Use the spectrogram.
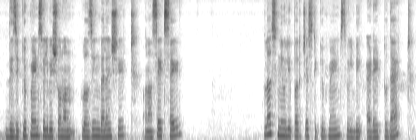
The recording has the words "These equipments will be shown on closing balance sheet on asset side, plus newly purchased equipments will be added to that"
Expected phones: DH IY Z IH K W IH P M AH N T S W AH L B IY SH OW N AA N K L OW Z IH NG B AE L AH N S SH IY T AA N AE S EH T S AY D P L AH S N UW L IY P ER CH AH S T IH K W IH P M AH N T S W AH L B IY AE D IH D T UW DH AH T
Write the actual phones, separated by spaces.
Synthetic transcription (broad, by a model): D IY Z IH K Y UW P M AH N T S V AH L B IY SH OW N AA N K L OW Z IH NG B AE L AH N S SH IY T AA N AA S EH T S AY D P L AH S N UW L IY P ER CH AH S T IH K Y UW P M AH N T S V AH L B IY AE D IH D T UW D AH T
